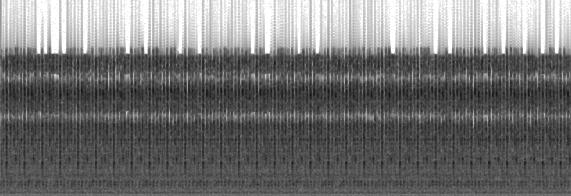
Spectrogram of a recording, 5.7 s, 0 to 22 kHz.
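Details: 1992 Mercedes-Benz 300D 2.5 turbo diesel idling for several minutes, brief talking at start; a light, fairly even tick about three per second rides on top, coming and going: cyclic injector ticking at idle.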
